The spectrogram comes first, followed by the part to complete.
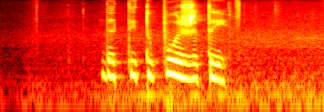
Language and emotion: Russian, angry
